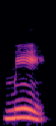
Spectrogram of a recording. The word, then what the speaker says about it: mes: Mes. E is pronounced as A because E is followed by S.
